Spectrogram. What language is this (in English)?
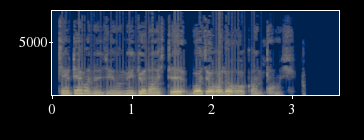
Gawri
